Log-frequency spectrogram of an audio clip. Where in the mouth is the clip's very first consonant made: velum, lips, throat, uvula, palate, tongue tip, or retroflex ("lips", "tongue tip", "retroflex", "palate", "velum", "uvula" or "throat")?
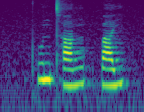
lips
